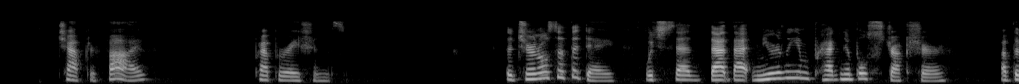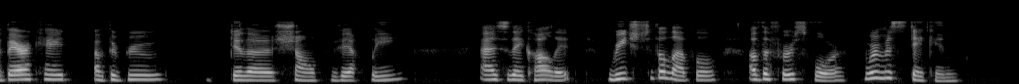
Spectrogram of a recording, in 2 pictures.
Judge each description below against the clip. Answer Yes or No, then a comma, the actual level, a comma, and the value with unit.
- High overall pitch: Yes, high, 215 Hz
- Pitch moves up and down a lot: No, average, 4.0 semitones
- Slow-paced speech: Yes, slow, 110 wpm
